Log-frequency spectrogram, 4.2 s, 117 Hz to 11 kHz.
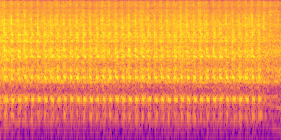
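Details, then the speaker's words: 1987 BMW 325i E30, sat after a paint job: even cranking about 3.5 turns a second that never catches; crank-no-start with no injector pulse seen on a noid light, only one tiny flash at key-on. Fuel pump heard running, pressure untested; crank sensors suspected. "No, it did one like tiny one when you first keyed on, and that was it. So why are we not getting injector pulse?"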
